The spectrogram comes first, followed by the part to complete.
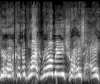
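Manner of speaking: put-on, strained, very high, shrill yell. Recalling a film scene, quote the man trying to be district attorney, imitating a character yelling. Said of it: "What is he yelling".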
